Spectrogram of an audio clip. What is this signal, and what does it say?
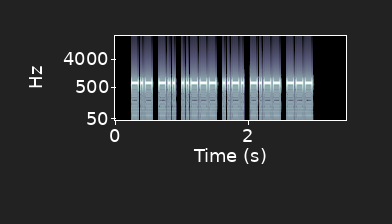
Morse code, heard as a keyed tone, about 36 wpm, 700 Hz. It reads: KD2FYO
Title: USA Call Signs - 6 Characters - 3x Character Spacing - 35wpm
